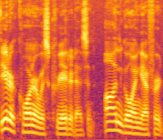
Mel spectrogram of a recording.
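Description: A man's fairly low voice at a fairly quick pace, with very wide pitch swings. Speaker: interview host. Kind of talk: show introduction. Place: hall.

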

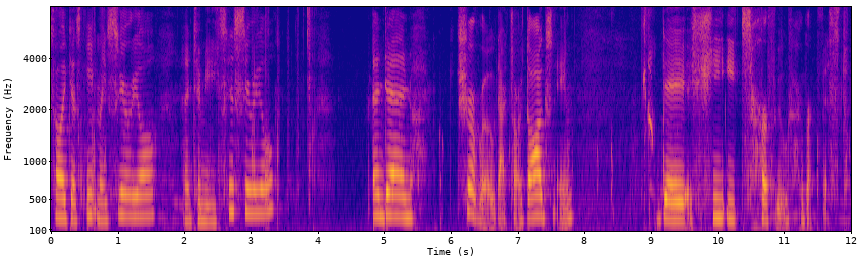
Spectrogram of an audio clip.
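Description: A woman's high voice with ordinary pitch variation, a very slow pace and long, frequent pauses, over light background noise. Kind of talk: casual gameplay narration.

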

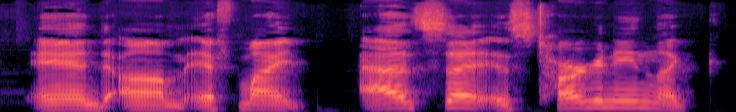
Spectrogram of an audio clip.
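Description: A man speaks with faint music playing in the background. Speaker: online business tutor. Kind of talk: tutorial. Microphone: webcam.

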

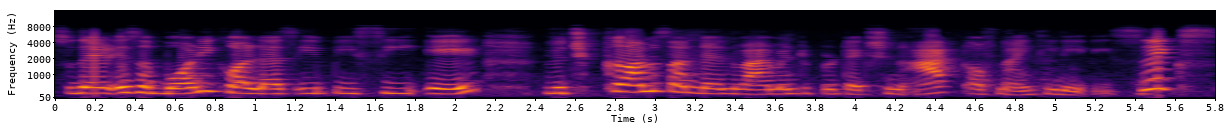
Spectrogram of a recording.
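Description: A soft-spoken woman in an animated tone at a moderate pace. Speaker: online science teacher. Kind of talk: live online class. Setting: live stream. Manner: speaking softly.

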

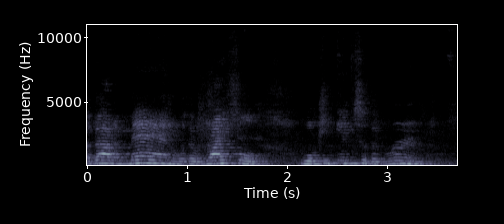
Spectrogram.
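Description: A woman at a very slow pace with fairly even intonation, plus audible room echo and light background noise. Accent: Australian. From Australia. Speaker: spoken word poet. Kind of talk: performance poetry. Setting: stage at a hotel venue. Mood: grave, sorrowful, impassioned. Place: stage.

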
